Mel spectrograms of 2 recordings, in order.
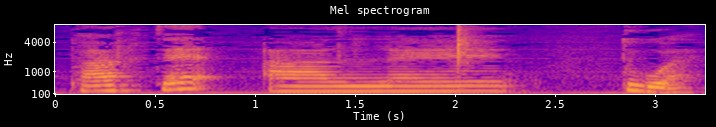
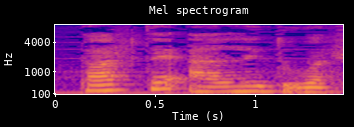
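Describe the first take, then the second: First: Very slow, parte stretched; slow careful teacher answer; slow model answer. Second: Said in the usual way. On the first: Shown as a demonstration. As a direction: draw out "Parte alle due" for learners. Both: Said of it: "We could answer it".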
